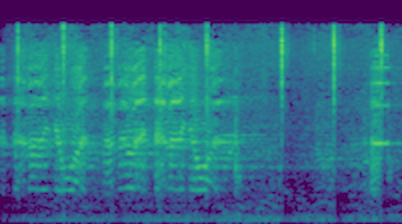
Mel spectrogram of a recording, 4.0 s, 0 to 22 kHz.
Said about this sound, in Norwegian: Dette er lyden av piskeslag mot ryggen til Raif Badawi. På videoopptaket står den 31 år gamle bloggeren med ryggen til folkemengden. Bundet på hender og føtter gir han ikke fra seg en eneste lyd.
